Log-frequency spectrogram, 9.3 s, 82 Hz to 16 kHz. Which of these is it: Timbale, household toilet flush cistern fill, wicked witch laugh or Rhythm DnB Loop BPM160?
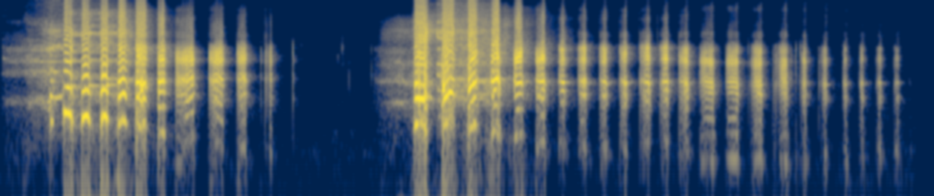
wicked witch laugh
